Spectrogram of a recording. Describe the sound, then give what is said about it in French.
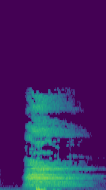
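A single deep, audible breath, drawn in and slowly let out like a sigh, fairly loud, lasting over a second with no talking. “On va prendre une respiration ensemble et ensuite on passe aux questions.”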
